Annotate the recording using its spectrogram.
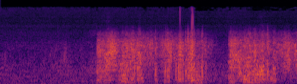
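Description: Blasts rumble in the distance.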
